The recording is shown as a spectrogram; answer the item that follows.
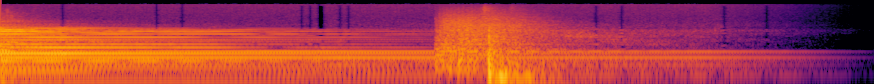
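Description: Rockabilly band's final guitar chord ringing out and slowly dying away as the song ends, with a closing drum and cymbal hit about two and a half seconds in, then fading out.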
